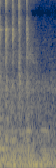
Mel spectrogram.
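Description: Wrench with an extension ratchets against a rusted bolt, a quick run of four or five sharp clicks close by, followed by a quieter mechanical hum.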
